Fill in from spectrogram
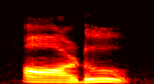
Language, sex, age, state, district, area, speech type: Telugu, female, 30-45, Andhra Pradesh, Eluru, rural, read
